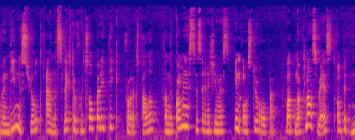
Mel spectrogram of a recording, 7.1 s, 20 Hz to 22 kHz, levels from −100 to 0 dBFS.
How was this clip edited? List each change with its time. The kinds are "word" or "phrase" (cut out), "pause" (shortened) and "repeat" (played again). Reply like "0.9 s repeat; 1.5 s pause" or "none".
5.6 s pause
